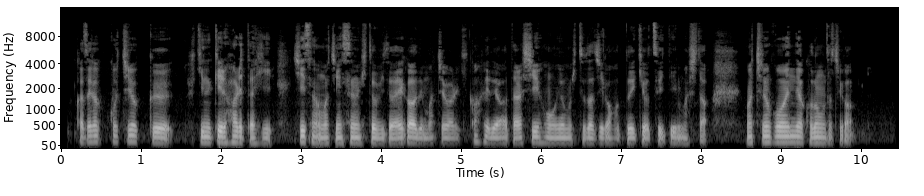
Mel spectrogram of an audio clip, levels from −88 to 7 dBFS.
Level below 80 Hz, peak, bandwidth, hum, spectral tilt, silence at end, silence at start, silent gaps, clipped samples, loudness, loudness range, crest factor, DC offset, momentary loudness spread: -66 dBFS; -10 dBFS; 11.5 kHz; none; -5 dB/octave; 0.6 s; 0.25 s; none; under 0.1%; -30 LUFS; 3 LU; 20 dB; under 0.1%; 11 LU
